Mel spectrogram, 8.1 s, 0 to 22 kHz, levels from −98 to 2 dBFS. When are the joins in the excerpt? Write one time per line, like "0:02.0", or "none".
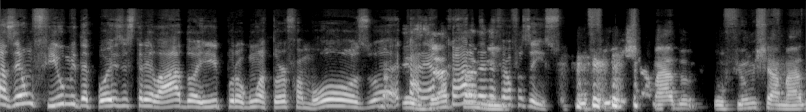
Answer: none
